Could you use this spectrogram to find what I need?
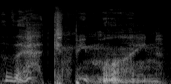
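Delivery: slow hushed whisper. Acted. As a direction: breathe it out slowly. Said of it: "his subconscious roared".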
